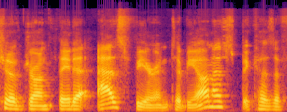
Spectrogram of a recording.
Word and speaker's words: Frieren: you were talking about Frieren. I'm gonna probably mess this one up, but I'm gonna give it a shot. Katakana, which is romanized as and pronounced as two syllables, Frieren, and not Fern, pronounced as Fern.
